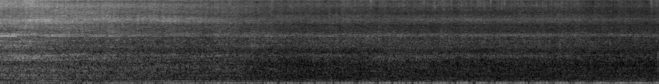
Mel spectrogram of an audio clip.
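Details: Ford EB Falcon manual six-cylinder after cleaning throttle body and idle actuator and changing leads, white smoke from carb cleaner: low lumpy idle, uneven pulsing beat, occasional stumbles; still rough, possibly misfiring, cause unclear.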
